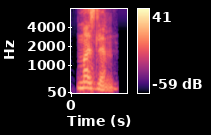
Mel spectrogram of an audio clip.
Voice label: "muslin", Indian

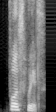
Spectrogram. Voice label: "forthwith", Indian

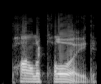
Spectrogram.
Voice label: "polyploid", American

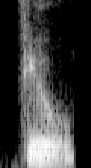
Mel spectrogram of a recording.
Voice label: "few", Indian

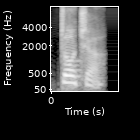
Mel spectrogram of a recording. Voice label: "torture", Indian

